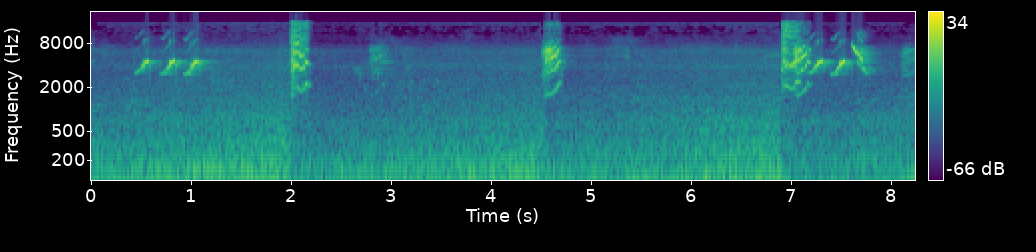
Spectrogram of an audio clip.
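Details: Female double-collared seedeater calling, used by breeders to stir up and teach a cold male of the tui tui song type; short high rising chirps in quick groups of three at the start and again near the end, with brief loud noise bursts.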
